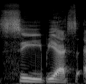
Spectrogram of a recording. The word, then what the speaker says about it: Seeb: Anyway, the original acoustic version of the song was taken by a Norwegian production duo that I think is pronounced CBS, S-E-E-B.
